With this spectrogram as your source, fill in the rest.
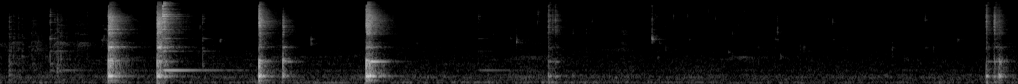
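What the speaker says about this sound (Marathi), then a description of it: "त्याच गाळणीनं हा कुकरमध्ये शिजवलेलं चिकनचा स्टॉक घ्यायचा आहे तो पूर्ण गाळून घ्यायचा आहे" Chicken stock cooked in a pressure cooker is strained through a sieve for a Kolhapuri white rassa, with a few sharp metallic clinks and knocks of strainer against vessel, faint dripping between them, then quiet before a last double clink.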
